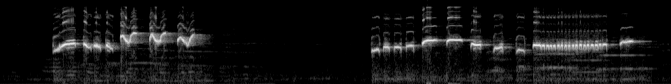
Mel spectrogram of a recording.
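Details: Orange-headed thrush in continuous gacor singing with many isian (varied fill phrases), used as a pancingan lure recording: two bursts of rapid, clear whistled notes, rising, falling and warbling, with a sustained whistle near the end, separated by about a second and a half of silence.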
